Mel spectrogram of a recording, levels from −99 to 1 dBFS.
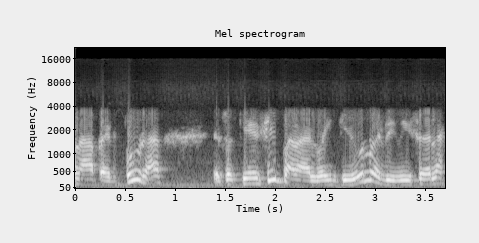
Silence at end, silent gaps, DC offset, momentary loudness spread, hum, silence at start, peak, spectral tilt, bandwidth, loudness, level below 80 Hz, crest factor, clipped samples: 0 s; none; under 0.1%; 7 LU; none; 0 s; 0 dBFS; -8 dB/octave; 4 kHz; -12 LUFS; -44 dBFS; 12 dB; under 0.1%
